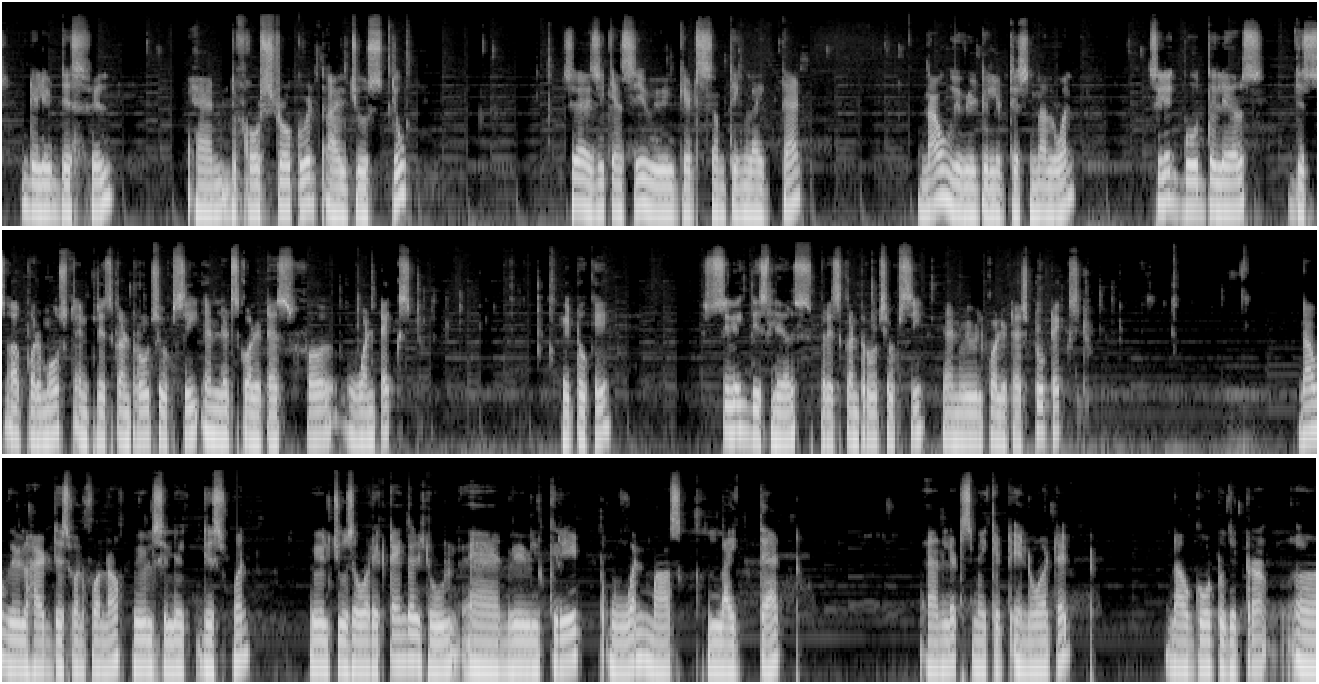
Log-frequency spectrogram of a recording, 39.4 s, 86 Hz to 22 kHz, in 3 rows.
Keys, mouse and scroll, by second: 1.4 click, 3.8 Return, 4.8 click, 5.3 space, 7.2 space, 7.7 click, 11.9 shift+click, 14.8 ctrl+shift+c, 15.4 1, 16.7-18.3 typing, 18.5 Return, 20.3 click, 22.0 ctrl+shift+c, 23.2-24.7 typing, 24.7 Return, 26.4-36.7 drag.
